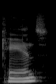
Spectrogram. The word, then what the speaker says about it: Cannes: Is it Cannes or Con? It's Cannes.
